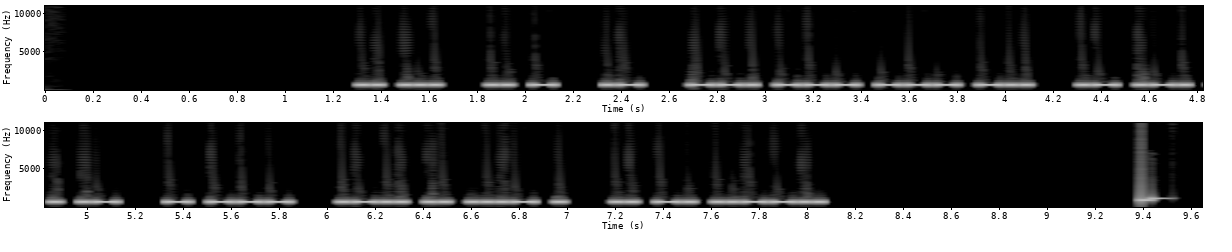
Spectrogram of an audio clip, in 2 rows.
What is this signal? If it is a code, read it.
Morse code, heard as a keyed tone, about 37 wpm, 700 Hz. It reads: IS IT A GOOD AREA TO LIVE IN?
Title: Sentences from Top 1000 Words - Review Part 2 - 40wpm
